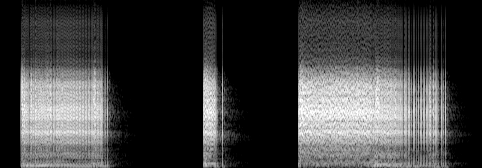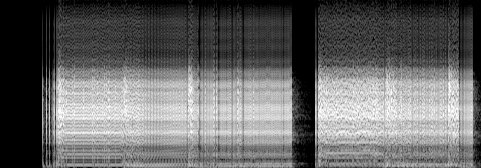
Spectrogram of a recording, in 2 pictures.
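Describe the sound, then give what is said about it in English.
An electric guitar played through a Moire Visceral distortion pedal: heavily saturated, fuzzy chords in five bursts of varying length. Each burst cuts off abruptly with a gated effect, leaving silence between phrases. “But now, what you're hearing is me playing through the final finished production version of this pedal.”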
